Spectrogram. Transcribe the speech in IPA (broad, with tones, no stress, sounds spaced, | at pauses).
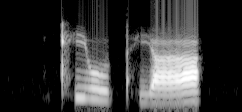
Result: kʰ j u˥˧ t̪ʰ j a˨˦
